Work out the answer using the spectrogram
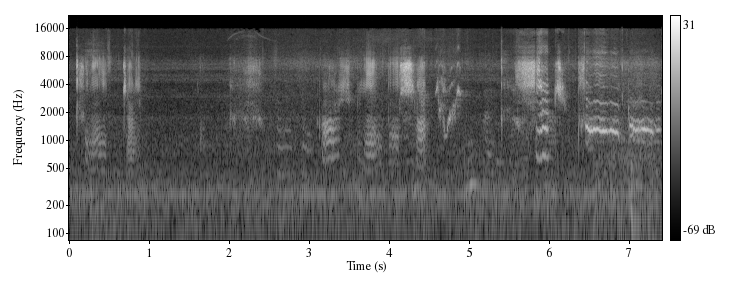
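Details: Indoor pet budgerigar chattering to itself: clicks, squeaks and speech-like warbled phrases running together, ending in two clear whistled notes.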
